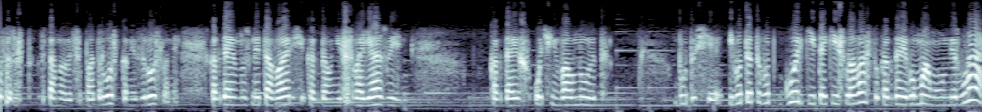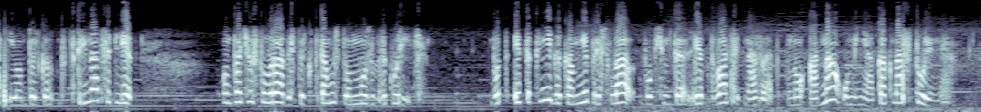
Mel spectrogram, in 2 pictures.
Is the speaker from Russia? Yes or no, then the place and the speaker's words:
yes; Moscow, Russia; я много жила в деревне. Сама я москвичка, родители у меня москвичи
